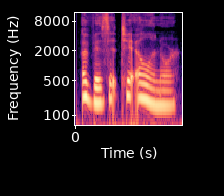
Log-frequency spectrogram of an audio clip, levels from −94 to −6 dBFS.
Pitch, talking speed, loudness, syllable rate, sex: 190 Hz, 180 wpm, -16 LUFS, 5.9 syllables/s, female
